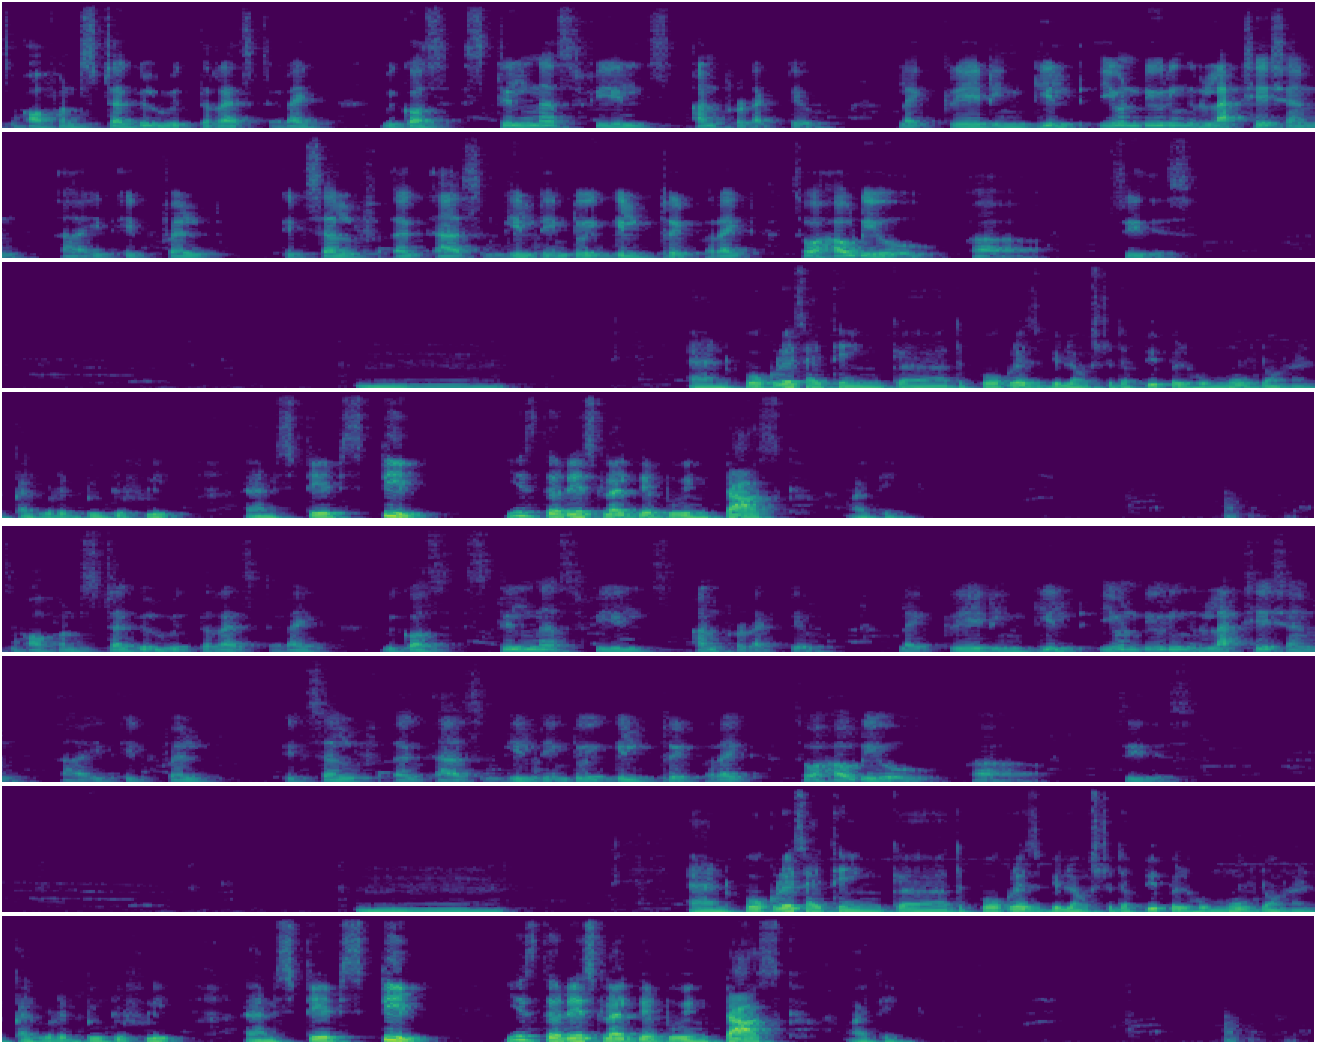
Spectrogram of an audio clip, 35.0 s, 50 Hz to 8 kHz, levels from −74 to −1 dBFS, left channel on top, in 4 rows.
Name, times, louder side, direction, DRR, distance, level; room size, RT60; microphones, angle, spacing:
voice 1, 0.0-2.1 2.5-5.5 6.0-8.9 9.1-10.1 10.6-13.7 14.1-15.7 16.2-16.7, left 3 dB, 75° left, 1.3 m, -34 dB
voice 2, 19.9-20.9 22.1-27.4 27.9-29.1 29.6-31.6 31.9-32.3 34.4-34.5, right 2 dB, 20° right, 0.4 m, -26 dB
8.3 x 5.7 x 3.0 m
head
